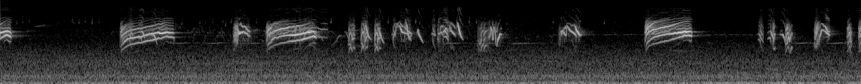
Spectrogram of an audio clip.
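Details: Hooded siskins in nature, several birds singing: lively high chirps and twitters run together with a few longer, rising whistled notes spaced through the passage.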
